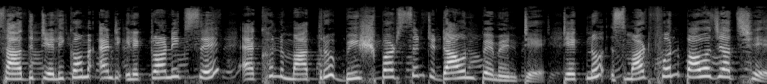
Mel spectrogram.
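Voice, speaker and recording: Bangladeshi lady voice actor doing a shop ad, really high voice, coaxing and upbeat promo style. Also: fairly bright tone. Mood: coaxing, informative. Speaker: advertisement voice artist. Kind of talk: scripted promotional announcement for a shop.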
